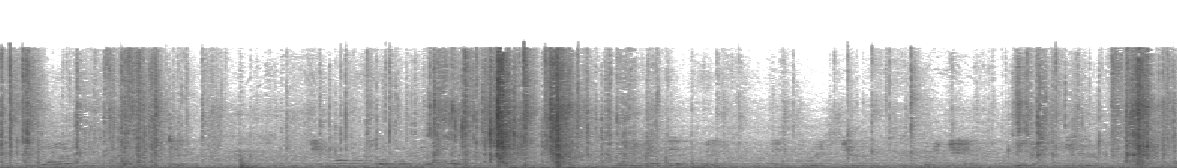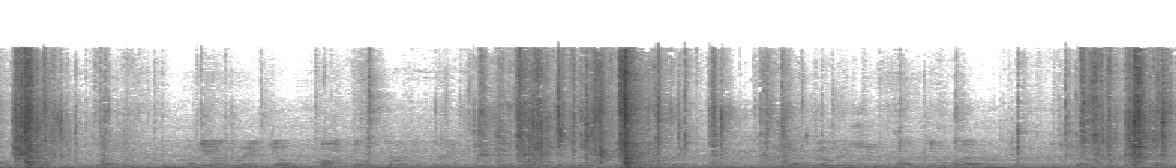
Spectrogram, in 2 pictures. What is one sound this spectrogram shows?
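Foil card packs crinkle and rustle as hands handle them.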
